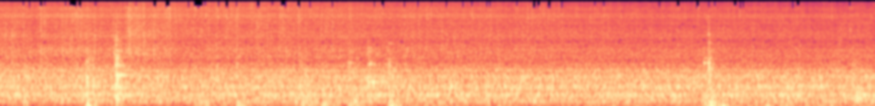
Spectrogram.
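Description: Ginger and black pepper fry in a pan with a steady, close sizzle, broken by a few sharp pops and stirring clatters. No one speaks.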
